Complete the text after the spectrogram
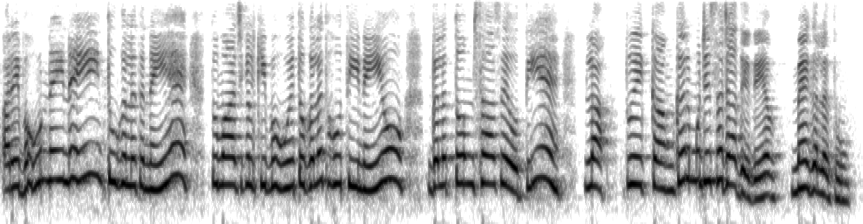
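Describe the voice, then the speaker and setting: A woman voicing a sharp-tongued older mother-in-law in a cartoon, taunting and sarcastic in every line. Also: extremely high pitch, normal speed, hardly any pauses. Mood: sarcastic scolding. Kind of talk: cartoon voice acting.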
